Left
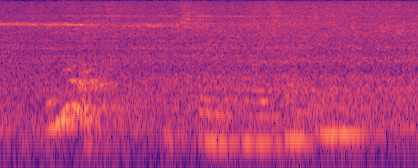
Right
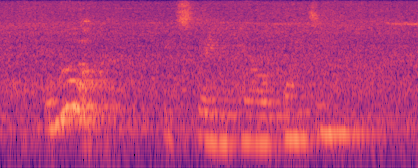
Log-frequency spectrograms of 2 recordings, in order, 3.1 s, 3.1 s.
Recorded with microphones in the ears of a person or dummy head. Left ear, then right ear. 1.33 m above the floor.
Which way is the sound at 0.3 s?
65° right (ahead or behind).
